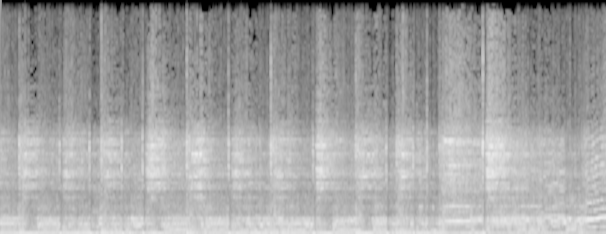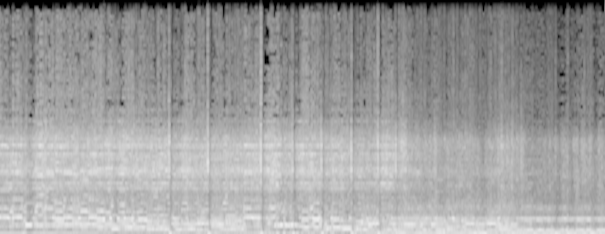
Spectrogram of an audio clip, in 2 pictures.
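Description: Live rock band playing through a loud PA: electric guitar, bass guitar and drum kit. After about eight seconds the drumming thins out and a lead electric guitar plays bending, sustained notes.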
